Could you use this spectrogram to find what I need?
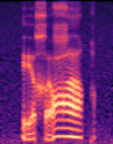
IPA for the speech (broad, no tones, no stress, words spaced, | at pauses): ḛχə̰ʕaq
